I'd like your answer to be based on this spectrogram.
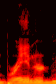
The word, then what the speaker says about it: Brainerd: We are currently in Brainerd, Minnesota. Did I say that right? – You did. – Okay. Yep. Every time that I've had to like think about it, I've been like, okay, brain and nerd, put those together.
